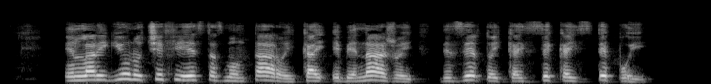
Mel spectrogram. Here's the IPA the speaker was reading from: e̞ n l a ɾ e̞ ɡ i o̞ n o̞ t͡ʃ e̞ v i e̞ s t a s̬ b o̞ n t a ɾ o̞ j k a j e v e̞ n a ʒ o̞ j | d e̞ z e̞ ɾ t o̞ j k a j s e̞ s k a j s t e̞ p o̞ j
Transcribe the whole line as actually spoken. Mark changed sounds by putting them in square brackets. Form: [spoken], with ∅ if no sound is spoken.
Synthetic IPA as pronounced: e̞ n l a ɾ e̞ ɡ i o̞ n o̞ t͡ʃ e̞ [f] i e̞ s t a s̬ [m] o̞ n t a ɾ o̞ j k a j e [b] e̞ n a ʒ o̞ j | d e̞ z e̞ ɾ t o̞ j k a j s e̞ [∅] k a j s t e̞ p o̞ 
